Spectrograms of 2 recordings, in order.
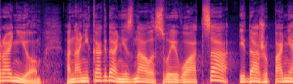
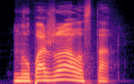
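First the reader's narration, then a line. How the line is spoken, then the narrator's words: Moaning plea. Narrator (Russian): снова простонала Эви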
